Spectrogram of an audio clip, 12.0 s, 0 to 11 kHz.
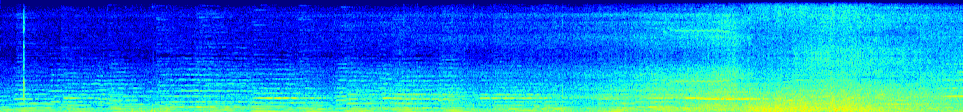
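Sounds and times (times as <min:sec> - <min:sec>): background music: 0:00.0 - 0:12.0
diesel train passing: 0:00.0 - 0:12.0.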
